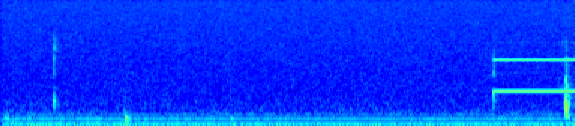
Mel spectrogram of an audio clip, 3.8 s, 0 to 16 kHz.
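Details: 1981 Grandstand P2004 CB27/81 4-channel 2W crystal-controlled CB handheld, badly corroded, after full recap and cleaning: after a quiet hiss, a clean high call-tone beep of about half a second; call tone now works.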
